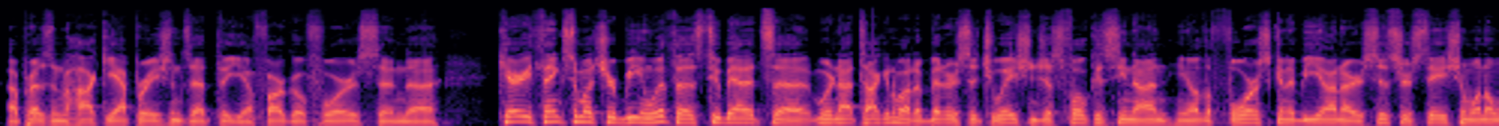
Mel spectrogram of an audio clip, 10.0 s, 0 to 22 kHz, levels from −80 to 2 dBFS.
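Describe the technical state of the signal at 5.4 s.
At 5.4 s the speech sits inside a run of periodic USB or driver dropouts lasting from 2.82 to 6.81 s. Once a second the audio path stalls. About half a millisecond of signal is skipped. Each gap is heard as a regular tick.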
